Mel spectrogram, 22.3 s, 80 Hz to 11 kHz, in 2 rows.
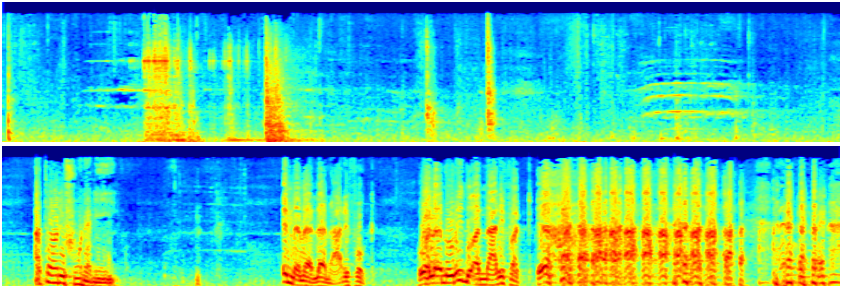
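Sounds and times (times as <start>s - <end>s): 
door pushed shut with heavy thuds: 1.9s - 4.4s
speech: 11.7s - 12.8s, 14.9s - 21.0s
laughter: 18.3s - 22.3s.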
